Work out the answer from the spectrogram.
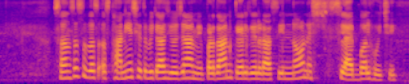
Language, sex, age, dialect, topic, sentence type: Magahi, female, 60-100, Western, banking, statement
